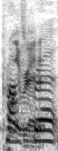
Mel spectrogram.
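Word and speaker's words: Próspera: team at prosperous but the accent is on the o so like if you know and it's a Spanish-speaking country so I think it's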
